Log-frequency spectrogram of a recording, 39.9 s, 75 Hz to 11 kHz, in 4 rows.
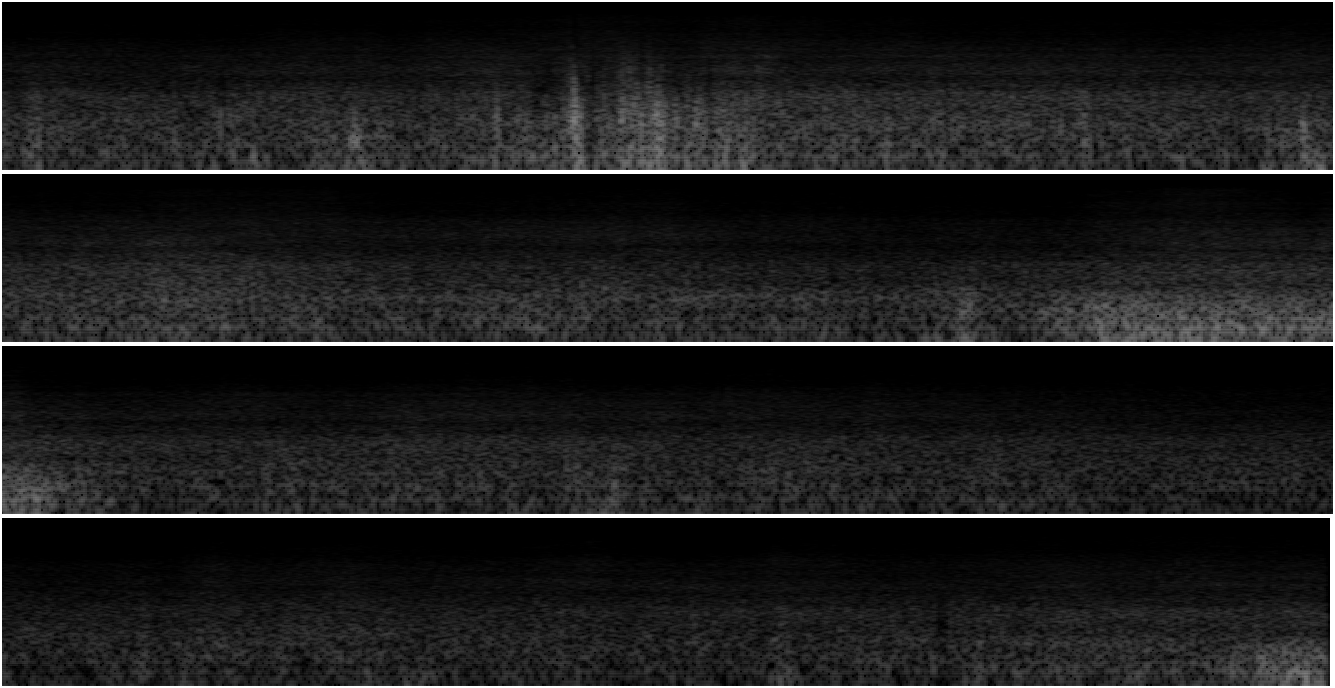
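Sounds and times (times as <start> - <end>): surf breaking and washing: 0.0 - 27.6, 30.7 - 39.9
wind buffeting microphone: 1.4 - 8.3, 37.2 - 39.9.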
